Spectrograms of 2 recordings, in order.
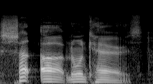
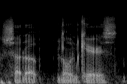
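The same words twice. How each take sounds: First: It is said like a bratty movie teenager. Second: It is said plainly and sincerely, as a real opinion.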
